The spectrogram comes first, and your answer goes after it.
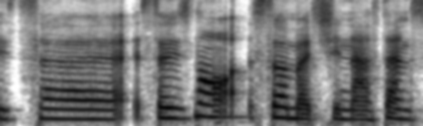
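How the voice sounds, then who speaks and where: The voice has a French accent, a moderate pace, and a dry, close sound with no echo. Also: woman. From France. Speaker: podcast host and fear coach. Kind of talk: interview.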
